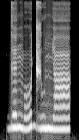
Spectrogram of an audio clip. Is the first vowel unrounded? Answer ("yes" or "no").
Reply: yes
